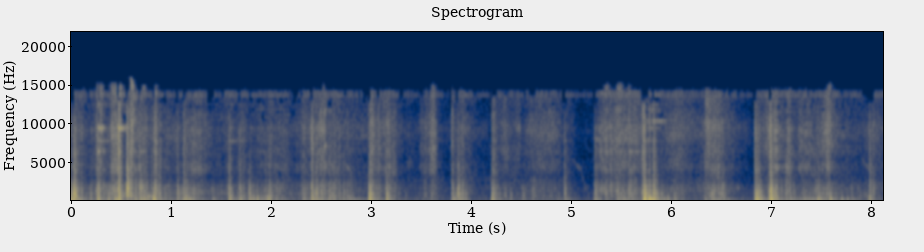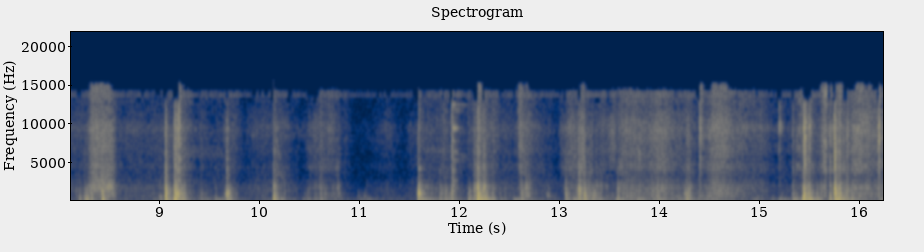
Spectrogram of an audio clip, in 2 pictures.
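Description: Plastic bottles and tins clunk as they are set into a plastic box.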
